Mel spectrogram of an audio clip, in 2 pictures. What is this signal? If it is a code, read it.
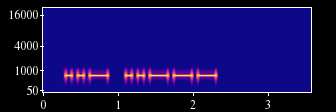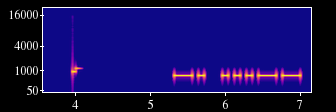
Morse code, heard as a keyed tone, about 15 wpm, 700 Hz. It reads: U2 N3
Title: Single-Letter Single-Number 15wpm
